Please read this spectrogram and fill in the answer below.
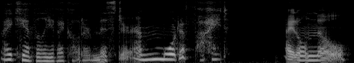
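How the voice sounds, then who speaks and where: A woman acts out an awkward, smitten female team leader in an audio roleplay. Her speech is slow and halting, full of stammers and apologies. Her voice often crackles with vocal fry. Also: fairly high pitch, a little mellow, exaggerated voice. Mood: mortified, confiding. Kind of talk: ASMR roleplay acting, one-sided dialogue.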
